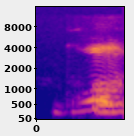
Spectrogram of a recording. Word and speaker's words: gros: cuivre de la rampe et se retrouva assis sur le tapis, brosse d'en bas, avec un très gros mal Gros, je ne cœur, prononce pas le S.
